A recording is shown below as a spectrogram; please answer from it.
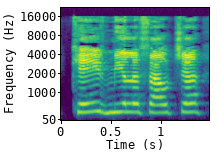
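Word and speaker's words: céad míle fáilte: And then cave mila falcha is how you say 100,000 welcomes.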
